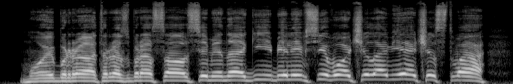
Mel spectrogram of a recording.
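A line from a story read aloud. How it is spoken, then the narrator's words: Moaning. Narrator (Russian): стонал Джошуа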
